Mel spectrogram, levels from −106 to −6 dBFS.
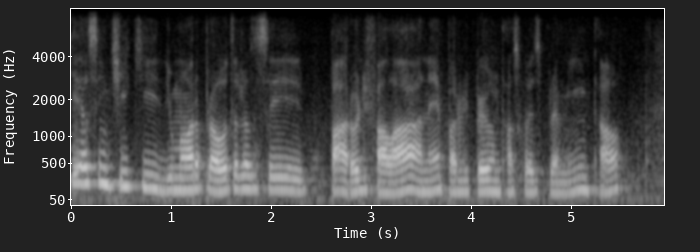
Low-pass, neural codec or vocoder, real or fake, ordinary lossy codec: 7.2 kHz; none; real; Opus, 16 kbps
